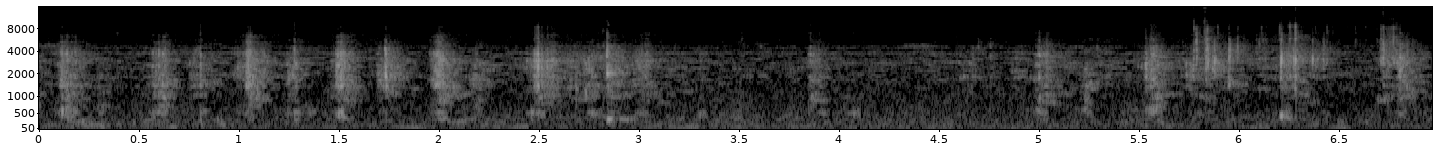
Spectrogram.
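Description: Faint close-miked chewing: soft wet mouth clicks and smacks, in a quick run over the first three seconds and again near the end, when a piece of raw onion is bitten.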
